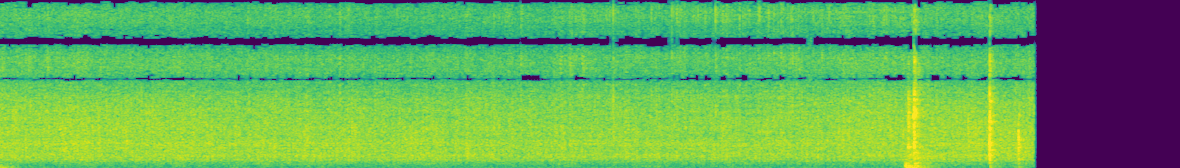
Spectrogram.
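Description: Diced vegetables and pearl barley sizzling steadily in a stainless steel saucepan, with two short knocks of a spoon against the pan near the end as stirring begins. The sound cuts off suddenly just before the end.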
